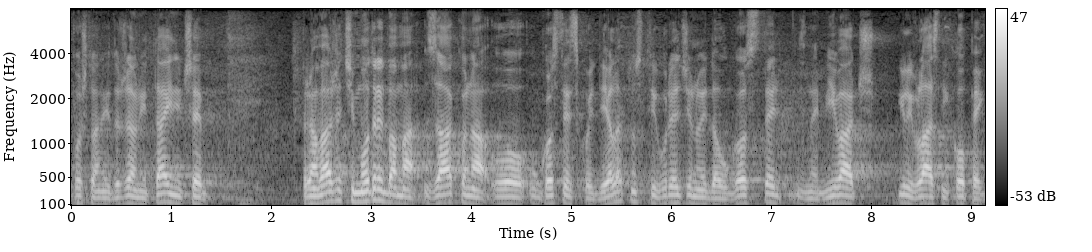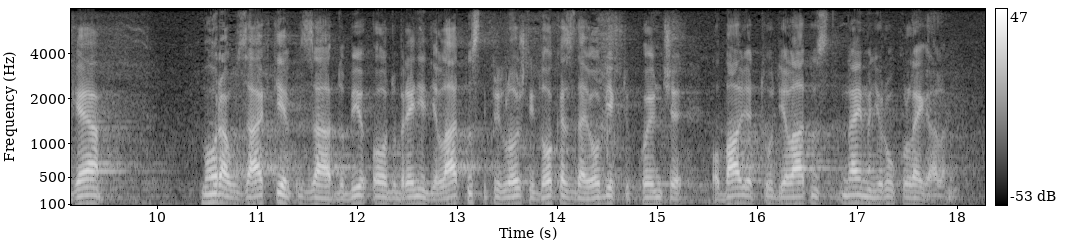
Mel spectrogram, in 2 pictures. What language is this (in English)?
Croatian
